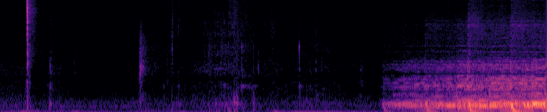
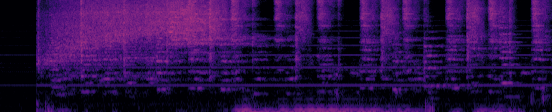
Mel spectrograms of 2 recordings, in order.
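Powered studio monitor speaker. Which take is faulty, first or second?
second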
